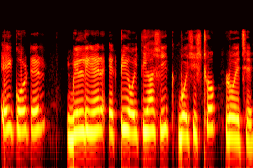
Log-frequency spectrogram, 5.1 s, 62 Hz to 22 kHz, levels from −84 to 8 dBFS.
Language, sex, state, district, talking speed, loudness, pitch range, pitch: Bengali, male, West Bengal, North 24 Parganas, 105 wpm, -13 LUFS, 195-240 Hz, 225 Hz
